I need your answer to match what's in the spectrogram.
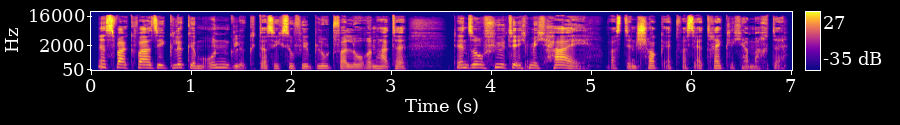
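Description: A narrator reading a German first-person audiobook in a calm, measured storytelling manner. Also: mid-range voice, gravelly, no room sound, clean studio sound.

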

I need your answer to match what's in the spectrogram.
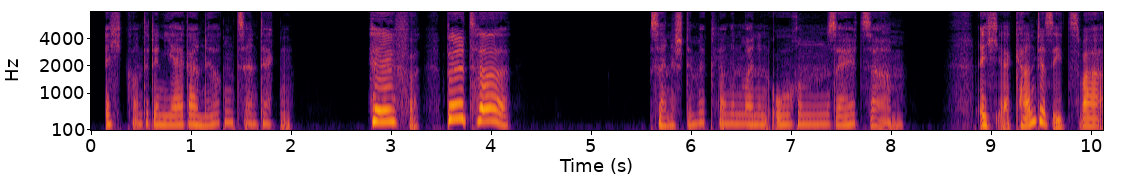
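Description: A woman reading a first-person story aloud in a steady, even storytelling delivery. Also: medium pitch, gravelly, slightly rough, no echo, clean studio sound. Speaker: audiobook narrator. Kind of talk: first-person scripted narration.

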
